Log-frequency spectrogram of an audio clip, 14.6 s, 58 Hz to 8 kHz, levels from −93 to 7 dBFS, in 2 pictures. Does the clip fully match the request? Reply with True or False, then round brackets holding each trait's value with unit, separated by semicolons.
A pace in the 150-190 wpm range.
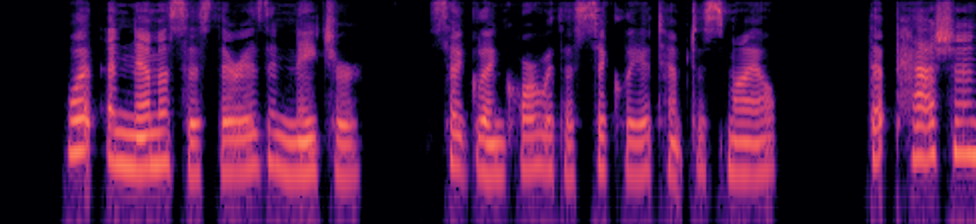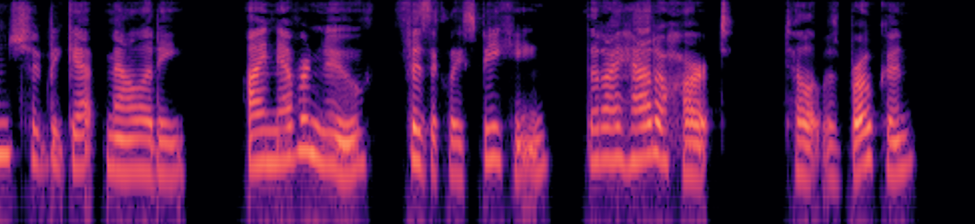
False (140 wpm)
